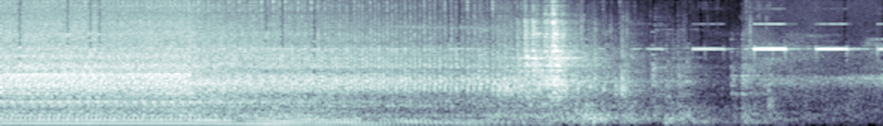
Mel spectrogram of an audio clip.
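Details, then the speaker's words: Large diesel generator set from auction, during a throttle-adjustment test: the engine runs steadily, then sags after about three seconds and winds down as the controller shows a frequency error. Engine shutdown. "all right so it looks like we've already different era now so you can generate at all that frequency so I don't think it's got anything to do with the engine speeds"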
